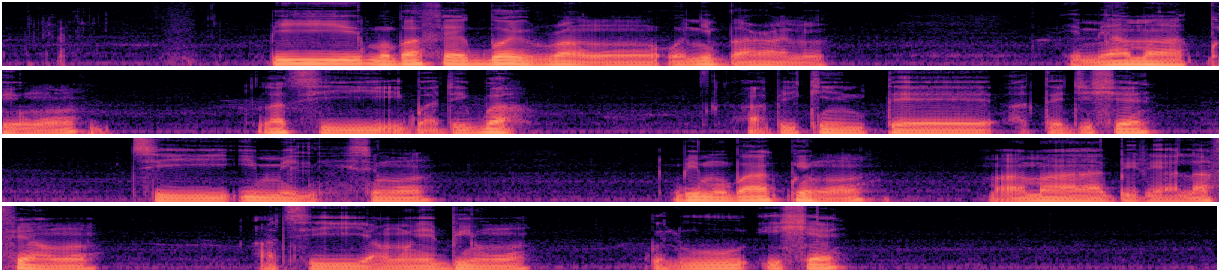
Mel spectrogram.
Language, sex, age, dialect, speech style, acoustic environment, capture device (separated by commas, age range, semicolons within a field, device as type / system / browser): Yoruba, male, 35-44, Nigeria - Lagos Yoruba, focused; relaxed, silence, mobile / macOS / Safari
